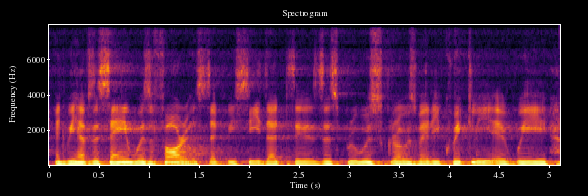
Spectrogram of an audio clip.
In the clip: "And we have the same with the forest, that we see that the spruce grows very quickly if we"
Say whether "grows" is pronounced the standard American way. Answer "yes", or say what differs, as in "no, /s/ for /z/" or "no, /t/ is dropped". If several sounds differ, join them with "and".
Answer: yes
